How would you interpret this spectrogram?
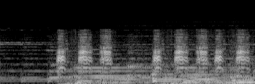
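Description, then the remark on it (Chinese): A cluster of ducklings quacking and peeping in quick bursts as they file in a line into a big barn, several overlapping calls repeating in a steady rhythm, fairly loud and with no talking. “又来了一群没有妈妈的小鸭子，他们排成一队，就这样叽叽喳喳地进了大谷仓。”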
